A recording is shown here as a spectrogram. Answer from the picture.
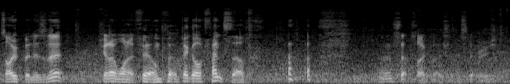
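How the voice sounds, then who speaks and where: Against noticeable background noise, a man of medium pitch talks at a very fast pace with ordinary pitch variation. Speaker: auditor filming police. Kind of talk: confrontational street exchange. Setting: outdoors on public footpath.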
